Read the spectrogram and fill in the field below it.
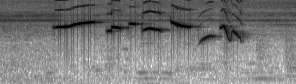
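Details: Oriental magpie-robin singing a lure song in wild-forest voice to coax other magpie-robins into song: loud, pure whistled notes, a long level one followed by shorter slurred phrases and a final quick twisting flourish.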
